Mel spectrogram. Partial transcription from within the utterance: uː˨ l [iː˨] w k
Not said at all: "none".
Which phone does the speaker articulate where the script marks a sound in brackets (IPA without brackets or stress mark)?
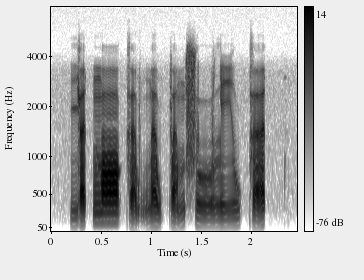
iː˨˧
